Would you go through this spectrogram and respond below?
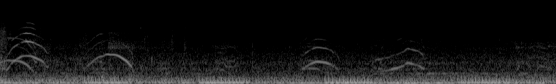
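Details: During the birth of five differently coloured kittens, young cat Aimee's litter scene carries four or five brief arching mews, rising then falling, spaced about a second apart, above a constant low hum.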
